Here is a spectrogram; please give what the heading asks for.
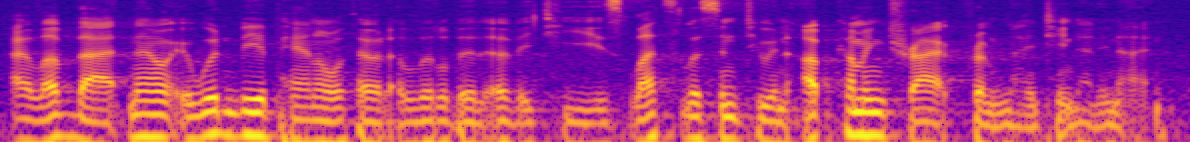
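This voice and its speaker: A man hosting a convention panel, upbeat and smooth as he introduces clips and questions. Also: fairly low pitch, fast talker, slight background noise. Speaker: panel host. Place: live convention stage.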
